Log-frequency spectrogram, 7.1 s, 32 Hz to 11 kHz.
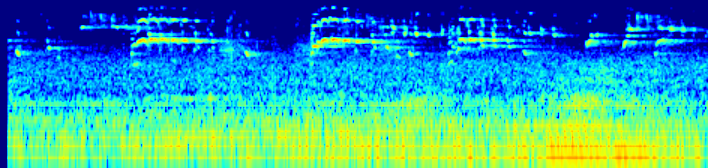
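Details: Bald eagles at Big Bear Lake: a trumpeting Mrs. BB joins Stormy (2018 hatch) and Shadow (about 4 years old) in a chorus. High, thin, piping chatters come in four quick bursts about every one and a half seconds, over a low outdoor rumble.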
